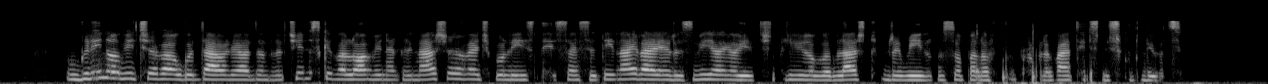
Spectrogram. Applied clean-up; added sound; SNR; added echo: neural diffusion model UNIVERSE++.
